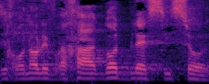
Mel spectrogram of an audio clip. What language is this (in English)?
Hebrew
